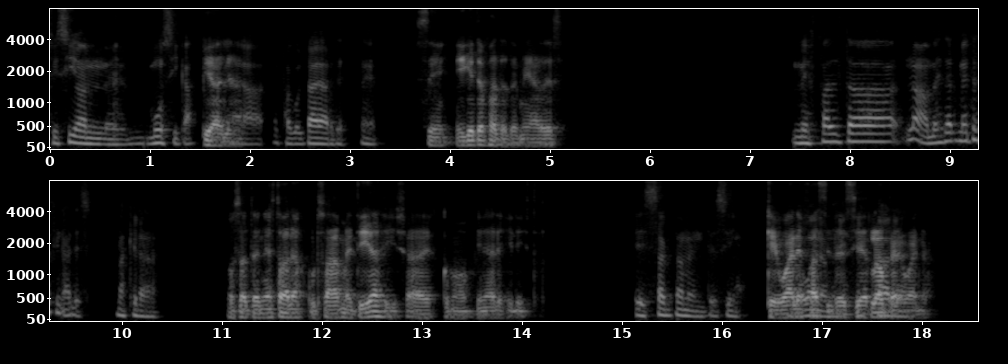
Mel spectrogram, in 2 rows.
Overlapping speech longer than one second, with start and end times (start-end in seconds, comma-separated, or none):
16.6-17.9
